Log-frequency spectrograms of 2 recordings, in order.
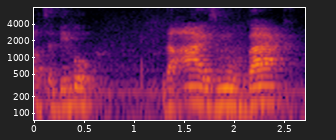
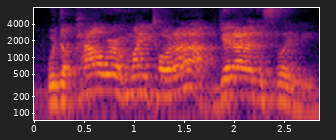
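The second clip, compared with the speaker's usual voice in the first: loud, higher-pitched command to the spirit; commanding exorcism; 6 semitones higher, 7 dB louder than usual. Acted. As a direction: order it out with authority. Rabbi commands the dibuk.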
